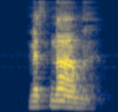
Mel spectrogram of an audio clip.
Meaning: especially, in particular
- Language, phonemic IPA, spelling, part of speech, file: Dutch, /mɛt ˈnamə/, met name, phrase, Nl-met name.ogg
